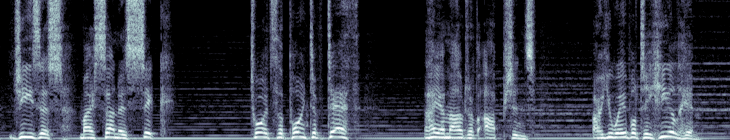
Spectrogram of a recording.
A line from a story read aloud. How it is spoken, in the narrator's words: Panting, the man gasped for words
